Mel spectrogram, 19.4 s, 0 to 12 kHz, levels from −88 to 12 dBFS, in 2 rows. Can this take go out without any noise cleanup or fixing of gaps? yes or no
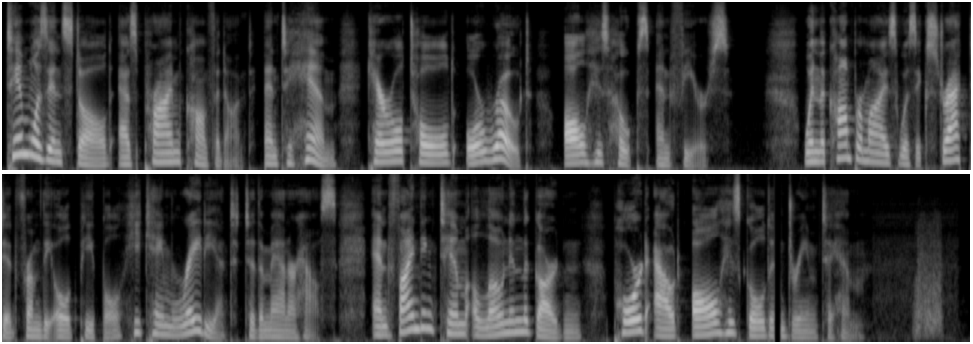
no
